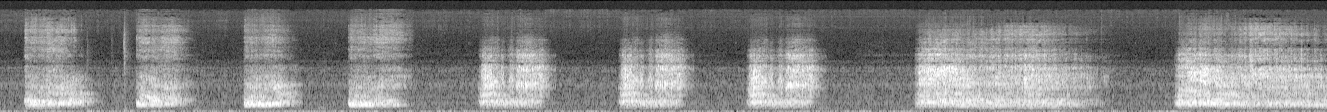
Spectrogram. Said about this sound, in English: In Ark Survival Evolved, the Meg was voiced by heavily altered tiger vocalizations.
